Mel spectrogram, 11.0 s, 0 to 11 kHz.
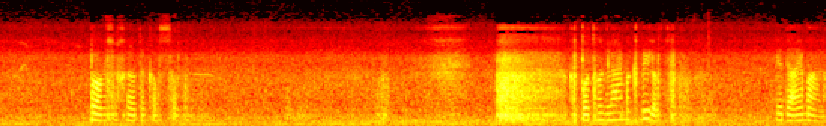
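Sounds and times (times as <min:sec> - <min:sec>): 
speech: 0:01.2 - 0:02.8, 0:07.8 - 0:09.1, 0:10.3 - 0:11.0
deep breath in and out: 0:05.5 - 0:07.6.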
